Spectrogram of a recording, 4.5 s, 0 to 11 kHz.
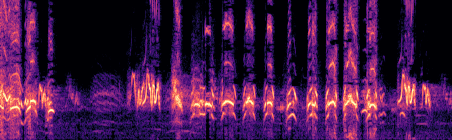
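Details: Osprey at its nest with a live fish, 25 July 2018 at 5:23 PM; a few loud chirps, a short pause, then a steady series of about a dozen sharp whistled notes, each rising and falling, repeated evenly.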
